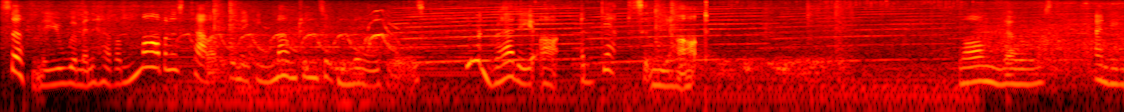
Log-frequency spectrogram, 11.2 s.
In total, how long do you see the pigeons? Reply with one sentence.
You can hear the pigeons for 4 seconds altogether.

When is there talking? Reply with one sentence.
The talking can be heard from 0.0 to 7.2 s and from 9.6 to 11.2 s.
